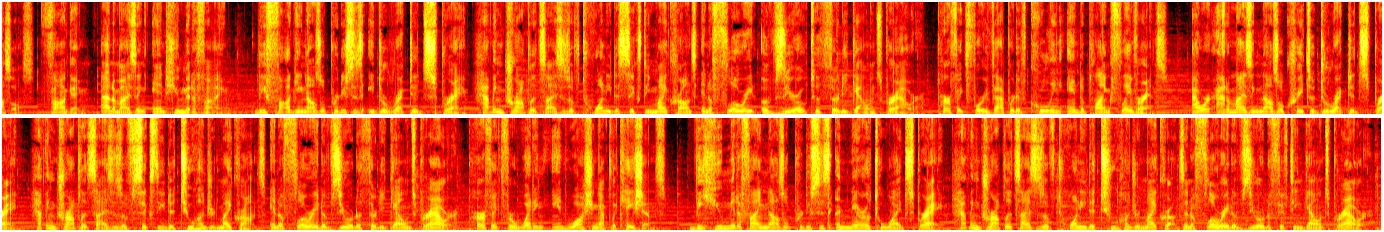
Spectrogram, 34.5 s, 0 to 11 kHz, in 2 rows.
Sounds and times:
Music: 0.0 - 34.4
Speech: 0.0 - 34.4.

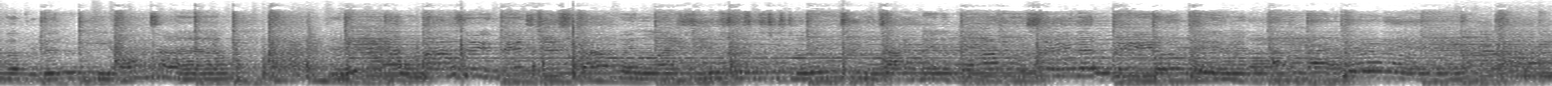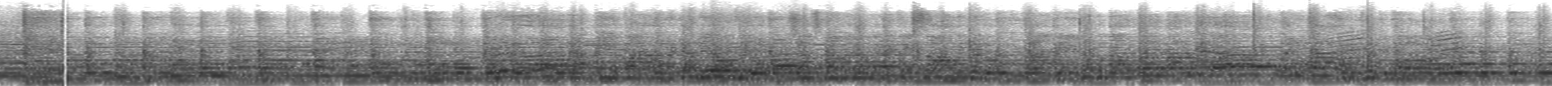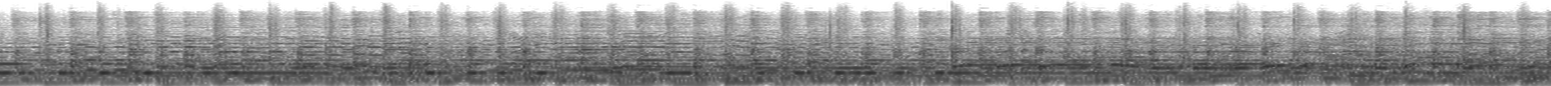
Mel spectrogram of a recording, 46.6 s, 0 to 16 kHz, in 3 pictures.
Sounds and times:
Country: 0.0 - 46.5.

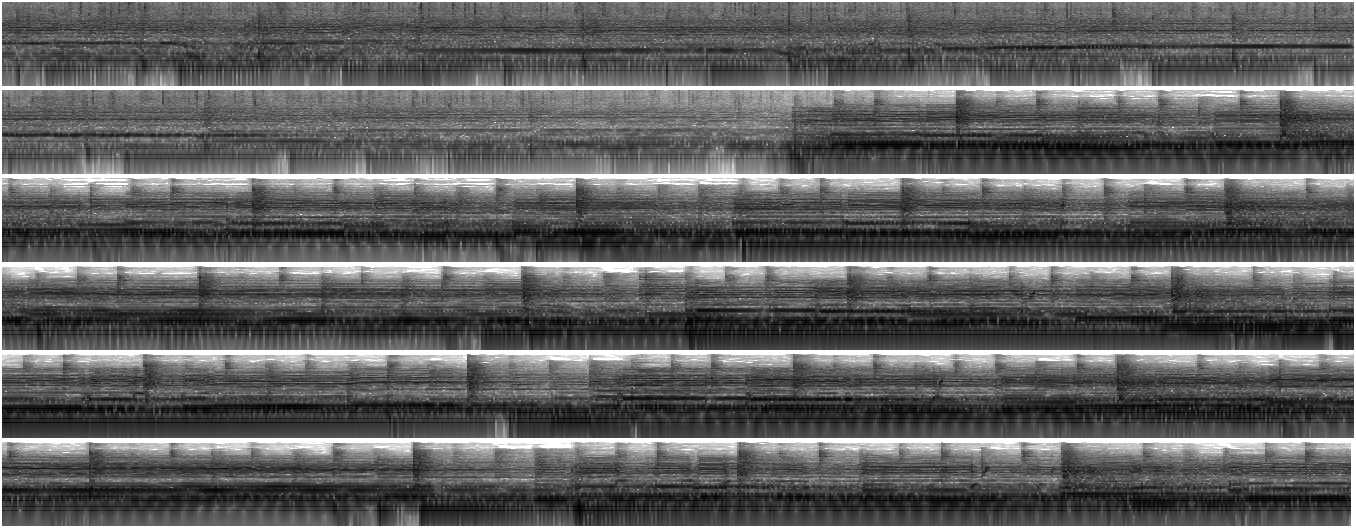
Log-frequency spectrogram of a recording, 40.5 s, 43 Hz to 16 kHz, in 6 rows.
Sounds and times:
Acoustic guitar: 0.0 - 40.5
Electric guitar: 0.0 - 40.5.

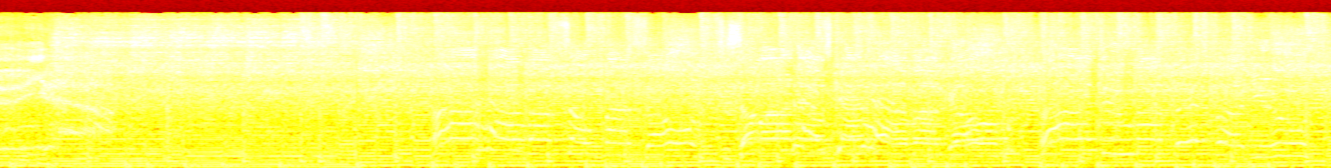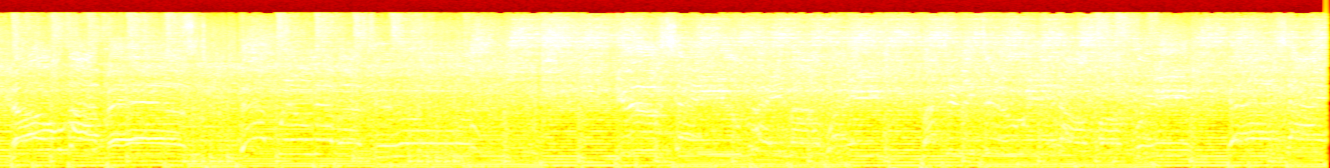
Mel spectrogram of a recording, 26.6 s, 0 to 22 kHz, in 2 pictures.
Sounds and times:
Blues: 0.0 - 26.6
Rhythm and blues: 0.0 - 26.6.

